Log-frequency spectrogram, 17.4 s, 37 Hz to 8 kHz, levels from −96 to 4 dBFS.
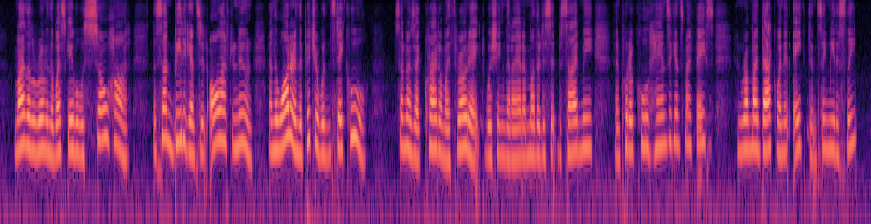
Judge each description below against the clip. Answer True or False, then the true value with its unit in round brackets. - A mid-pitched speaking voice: False (225 Hz)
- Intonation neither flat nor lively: True (3.1 semitones)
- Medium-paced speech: False (215 wpm)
